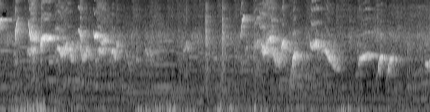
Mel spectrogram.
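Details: White-rumped shama delivering a rich, rambling song of warbled and whistled phrases, some rising and some falling, over soft low thumping background noise.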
